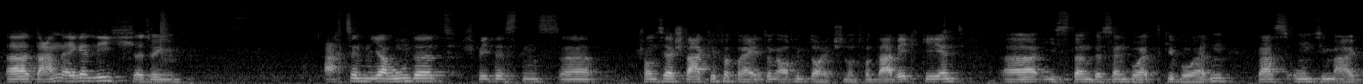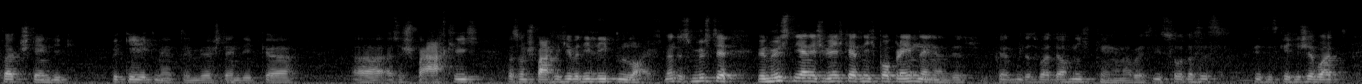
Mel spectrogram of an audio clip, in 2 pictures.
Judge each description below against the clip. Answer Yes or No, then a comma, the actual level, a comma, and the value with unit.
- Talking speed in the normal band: Yes, average, 165 wpm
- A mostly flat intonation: No, average, 3.9 semitones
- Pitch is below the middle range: Yes, low, 120 Hz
